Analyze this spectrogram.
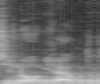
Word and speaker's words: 게놈: 보통 유전체 하면은 영어로는 게놈 또는 뭐 지놈이라고도 발음을 합니다.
